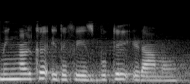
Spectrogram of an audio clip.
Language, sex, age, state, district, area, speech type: Malayalam, female, 18-30, Kerala, Thrissur, urban, read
